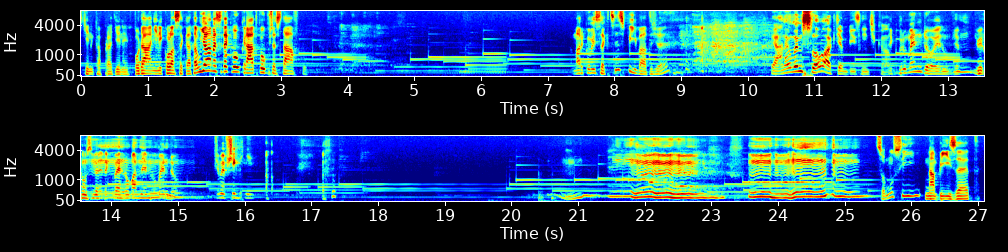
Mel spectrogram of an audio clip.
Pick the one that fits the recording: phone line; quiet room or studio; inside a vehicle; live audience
live audience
